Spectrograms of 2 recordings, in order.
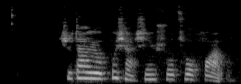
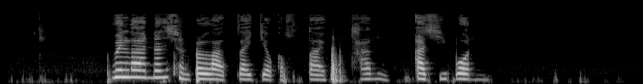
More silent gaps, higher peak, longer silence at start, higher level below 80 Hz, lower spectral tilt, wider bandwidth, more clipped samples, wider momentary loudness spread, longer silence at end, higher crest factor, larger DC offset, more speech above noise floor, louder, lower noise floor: neither; second, -14 dBFS vs -2 dBFS; second, 0.1 s vs 1.05 s; second, -80 dBFS vs -58 dBFS; second, -3 dB/octave vs -5 dB/octave; first, 16 kHz vs 11.5 kHz; neither; second, 11 LU vs 14 LU; second, 0.2 s vs 1.55 s; about the same, 16 dB vs 20 dB; neither; second, 25 dB vs 46 dB; second, -27 LUFS vs -20 LUFS; second, -53 dBFS vs -67 dBFS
